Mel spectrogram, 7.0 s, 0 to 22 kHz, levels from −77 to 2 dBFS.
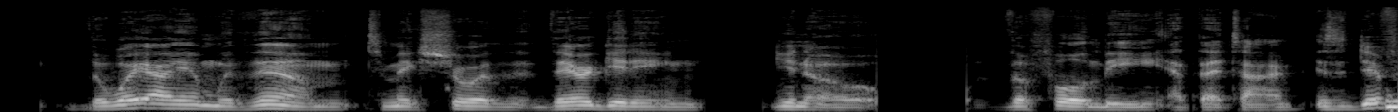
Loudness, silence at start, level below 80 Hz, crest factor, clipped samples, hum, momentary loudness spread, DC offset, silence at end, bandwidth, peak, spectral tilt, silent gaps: -26 LUFS; 0.45 s; -68 dBFS; 18 dB; under 0.1%; none; 13 LU; under 0.1%; 0 s; 17 kHz; -8 dBFS; -5.5 dB/octave; 3.54-3.81 s, 4.40-4.82 s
